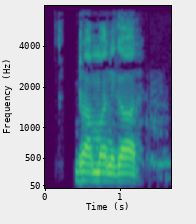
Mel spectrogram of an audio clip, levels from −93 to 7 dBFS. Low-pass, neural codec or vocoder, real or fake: 7.2 kHz; none; real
